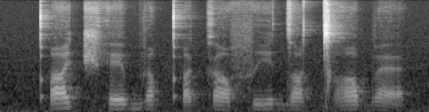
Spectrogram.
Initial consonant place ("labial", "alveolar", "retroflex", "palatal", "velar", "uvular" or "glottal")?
uvular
